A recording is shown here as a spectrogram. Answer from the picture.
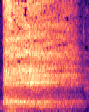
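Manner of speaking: rising, crying groans. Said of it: "kids don't go".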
